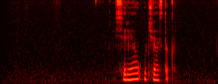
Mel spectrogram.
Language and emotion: Russian, neutral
